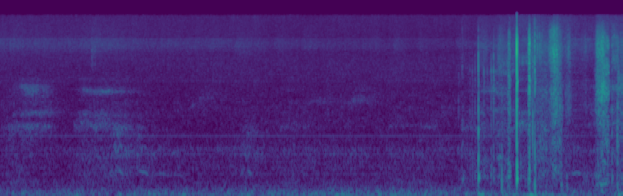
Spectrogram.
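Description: Low steady background rumble, then a quick cluster of sharp clicks and rustles about five seconds in: handling noise from the recording phone or camera as it is moved.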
